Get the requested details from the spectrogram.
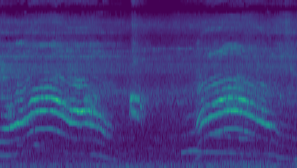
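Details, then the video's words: Male cats angrily yowling before a fight: two long, drawn-out moaning howls that swell and sag in pitch, separated by a short pause. "Angry male cats warming up for fighting"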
